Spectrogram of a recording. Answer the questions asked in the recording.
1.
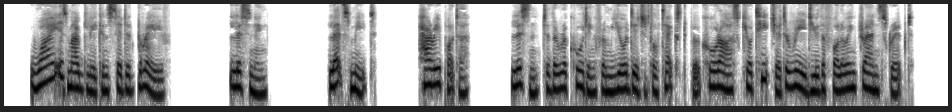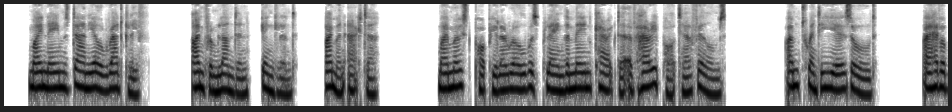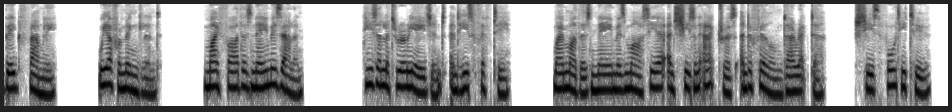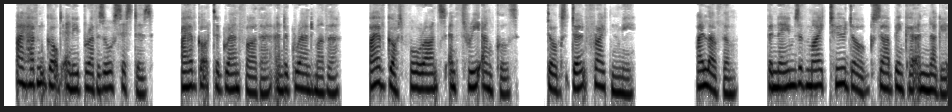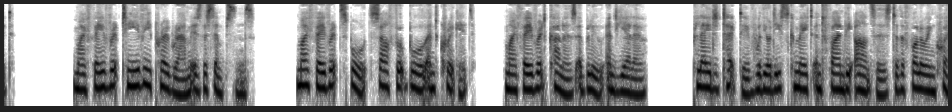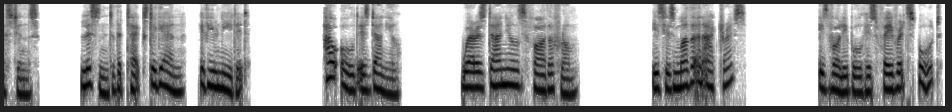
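He's 20 years old.
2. England
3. Yes, she is.
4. No, his favorite sports are football and cricket.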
